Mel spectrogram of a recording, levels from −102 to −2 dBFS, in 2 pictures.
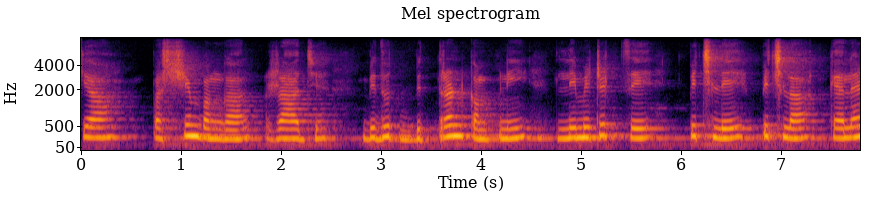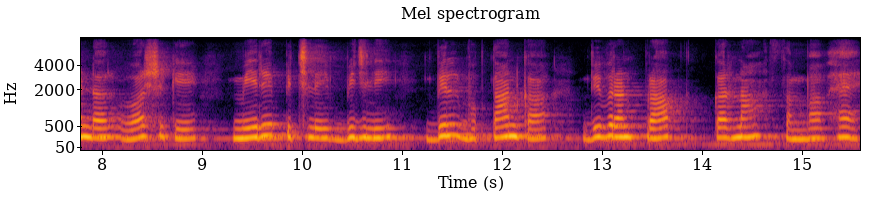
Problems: constant background noise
